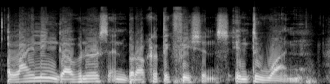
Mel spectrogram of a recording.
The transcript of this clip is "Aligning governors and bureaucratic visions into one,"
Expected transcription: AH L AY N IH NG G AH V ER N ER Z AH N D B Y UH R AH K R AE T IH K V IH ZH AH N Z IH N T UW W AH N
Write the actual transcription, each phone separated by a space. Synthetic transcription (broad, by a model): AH L AY N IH NG G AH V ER N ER S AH N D B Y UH R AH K R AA T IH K F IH SH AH N S IH N T UW W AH N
